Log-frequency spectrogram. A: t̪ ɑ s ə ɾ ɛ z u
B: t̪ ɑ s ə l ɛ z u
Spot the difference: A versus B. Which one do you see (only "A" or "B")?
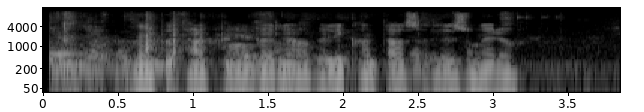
B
